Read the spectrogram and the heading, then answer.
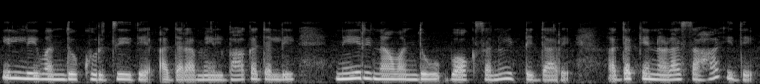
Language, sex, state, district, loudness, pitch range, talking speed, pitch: Kannada, female, Karnataka, Bidar, -17 LUFS, 225-255 Hz, 120 wpm, 240 Hz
